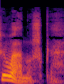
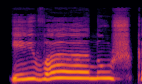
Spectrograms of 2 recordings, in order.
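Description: First: Said in the usual way. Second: High, long-drawn call from far away; acted desperate far-off wail; fading distant cry. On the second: A narrator's reading. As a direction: call his name, stretched and dying away. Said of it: "издали раздался затихающий крик".

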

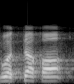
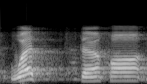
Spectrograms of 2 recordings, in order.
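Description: First: Quick واتقى without holding the taa; واتقى said short, doubled taa not lingered on; wrong shadda demo. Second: Slow واتقى with the doubled taa held; drawn-out واتقى, long closure on the taa; correct shadda demo. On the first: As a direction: pass straight over the t in واتقى. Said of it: "مش". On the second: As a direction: press and hold the t in واتقى before releasing it. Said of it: "يبقى اعمل ايه". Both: Shown as a demonstration.

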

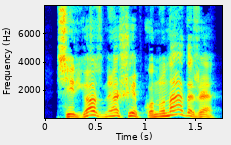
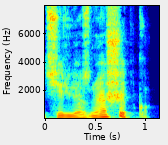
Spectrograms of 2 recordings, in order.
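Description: First: Loud, high, incredulous echo; scornful shouted retort; outraged yell. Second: Said in the usual way. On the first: A narrator's reading. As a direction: throw the words back in angry disbelief. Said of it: "заорал Фадж". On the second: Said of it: "сказал Дамблдор".

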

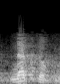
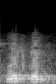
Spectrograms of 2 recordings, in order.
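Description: First: "نكتب" as naktub, opening on na; standard Arabic pronunciation. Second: "نكتب" as niktib, opening on ni; colloquial pronunciation. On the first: Teacher repeating the correct form for students, classical naktub for "نكتب". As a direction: repeat "نكتب" with fatha first, then damma: naktub. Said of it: "اللغة الصحيحة أن تقول". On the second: Teacher rejecting the dialect form, colloquial niktib for "نكتب". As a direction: say "نكتب" with i in both syllables: niktib. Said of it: "مش نكتب". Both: Shown as a demonstration.

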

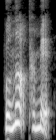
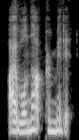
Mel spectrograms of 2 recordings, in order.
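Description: First: Loud, higher, indignant throwing the words back; angry echo. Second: Stern, firm, weight on not. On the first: Son throws his father's refusal back in anger. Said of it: "jerking back to glare at his father". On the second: Father sternly repeating his refusal to his son. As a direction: lay it down, not a word more. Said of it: "he repeated sternly". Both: Acted.

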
